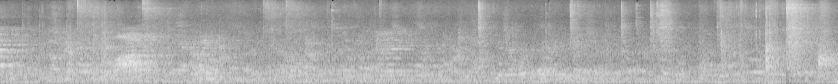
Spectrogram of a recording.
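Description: Steel practice rapiers and daggers meeting during a bout: a scattered series of sharp clicks and clinks, with the loudest cluster near the end as an exchange lands. Voices talk underneath.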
